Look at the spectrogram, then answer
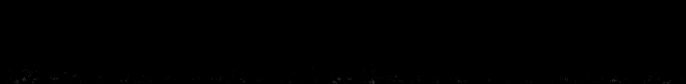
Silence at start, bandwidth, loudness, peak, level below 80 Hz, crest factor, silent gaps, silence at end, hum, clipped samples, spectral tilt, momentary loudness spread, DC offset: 0.05 s; 11.5 kHz; -69 LUFS; -52 dBFS; -82 dBFS; 18 dB; none; 0 s; none; under 0.1%; -3.5 dB/octave; 3 LU; under 0.1%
